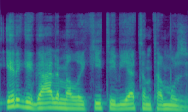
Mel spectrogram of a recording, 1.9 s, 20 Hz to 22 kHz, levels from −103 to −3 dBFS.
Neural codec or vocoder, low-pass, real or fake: autoencoder, 48 kHz, 128 numbers a frame, DAC-VAE, trained on Japanese speech; 14.4 kHz; fake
